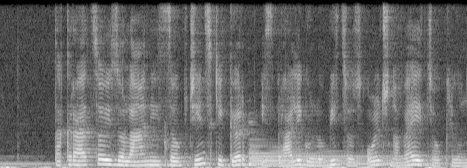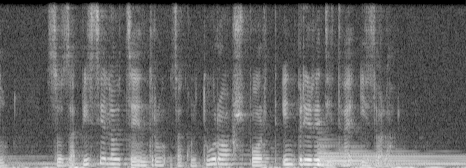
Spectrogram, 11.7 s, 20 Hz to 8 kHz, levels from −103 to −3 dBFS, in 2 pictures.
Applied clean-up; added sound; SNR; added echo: none; Harp; 5 dB; reverberation time 0.8 s.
